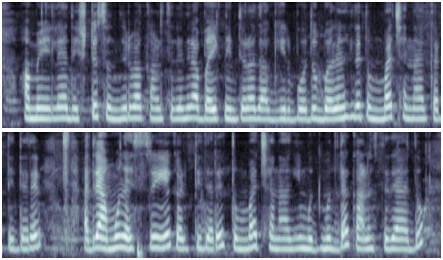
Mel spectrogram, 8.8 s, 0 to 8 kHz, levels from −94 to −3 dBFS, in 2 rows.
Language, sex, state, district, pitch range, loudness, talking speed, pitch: Kannada, male, Karnataka, Mysore, 235-255 Hz, -19 LUFS, 165 wpm, 245 Hz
